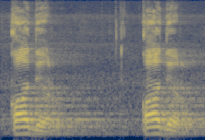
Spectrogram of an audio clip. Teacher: قاف کی آواز موٹی ہوگی، دال میں قلقلہ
